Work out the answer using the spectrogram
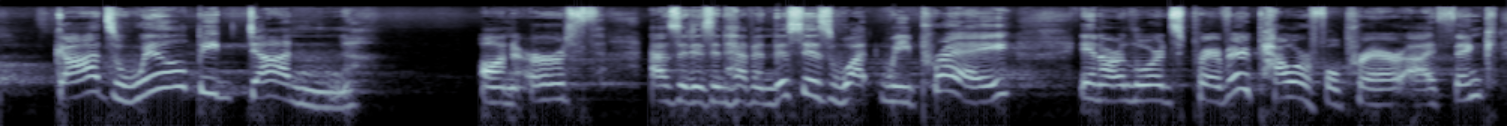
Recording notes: preached at First Presbyterian Church of Allentown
